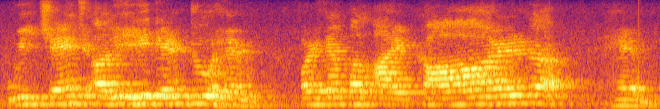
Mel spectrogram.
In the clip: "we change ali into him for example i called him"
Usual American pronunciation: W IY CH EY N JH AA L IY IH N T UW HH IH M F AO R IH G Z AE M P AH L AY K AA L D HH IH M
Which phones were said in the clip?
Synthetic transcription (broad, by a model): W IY CH EY N JH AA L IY IH N T UW HH IH M F AO R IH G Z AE M P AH L AY K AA D HH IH M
